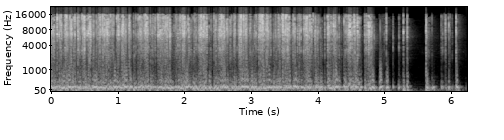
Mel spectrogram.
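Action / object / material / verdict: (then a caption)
scrape / metal mesh microphone grille / metal mesh / none. Long nails scratch the hollow metal mesh grille of a silver condenser microphone, using one or both hands. The result is a loud, dense, continuous scraping roar dominated by a deep low rumble. Near the end it breaks into short choppy bursts separated by brief near-silences.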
